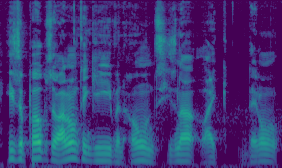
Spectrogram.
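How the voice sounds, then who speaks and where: A man co-hosting a casual podcast, rambling through halting explanations while getting over a bronchial cough. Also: fairly low pitch, animated, darkish tone. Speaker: podcast co-host.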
